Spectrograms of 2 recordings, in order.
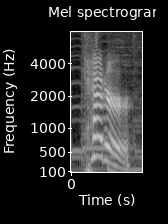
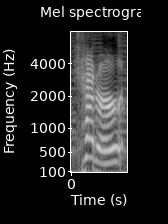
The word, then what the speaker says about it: Keter: There is, Safe, Euclid, and Keter. I learned that this one is pronounced Keter and not Keter. I originally thought it was Keter, but it is not.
